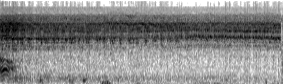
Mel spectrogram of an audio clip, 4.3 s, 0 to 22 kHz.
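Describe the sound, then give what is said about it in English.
A car engine's drive belt squeals at startup, a belt that also runs the air conditioning. The loud, steady, high-pitched squeal holds unbroken through the whole clip. “They told me that they can take that belt off and then my air conditioning won't work, or I can leave it on and then it'll squeal for 15 seconds, but my AC still works.”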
